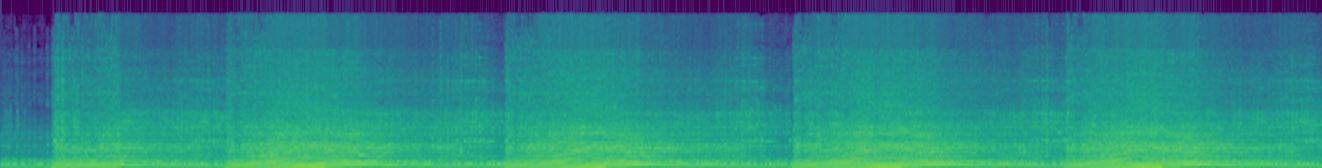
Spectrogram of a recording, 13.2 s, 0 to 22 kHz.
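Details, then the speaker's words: 1997 Stihl Pro Series FS two-stroke trimmer: while the low-speed mixture screw is adjusted, the engine revs up and drops back repeatedly, stumbling and hesitating on each climb with a larger dead zone when set too lean, until it is backed out. "all right so you'll actually notice there as i was adjusting the low side you could hear when i went too lean and it started to break up and it was having trouble ramping up there was a larger dead zone"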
